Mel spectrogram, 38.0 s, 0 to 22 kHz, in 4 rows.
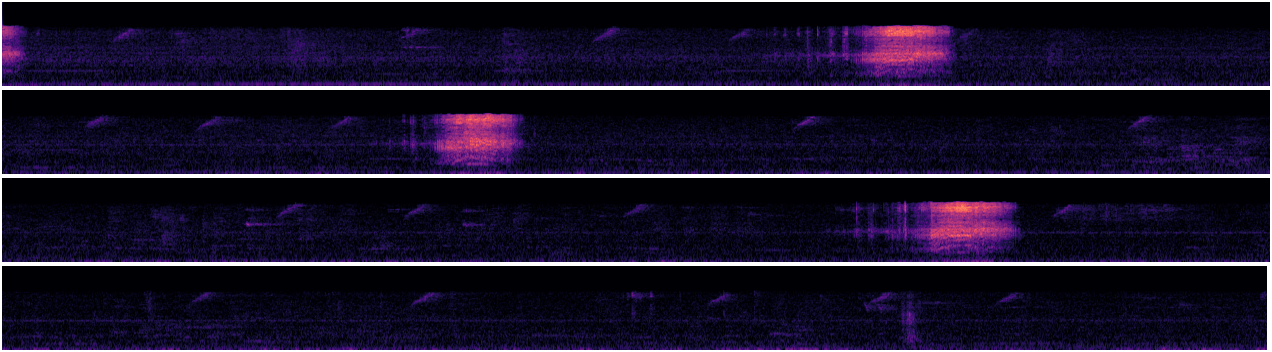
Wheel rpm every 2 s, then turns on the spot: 10, 0, 0, 10, 0, 0, 10, 0, 0, 0, 0, 0, 0, 10, 0, 0, 0, 0, 0.
none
